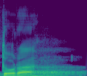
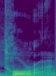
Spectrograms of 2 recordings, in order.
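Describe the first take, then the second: First: The word is pronounced with Spanish sounds. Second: The word is pronounced with English sounds. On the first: "in Spanish is Torah" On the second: "in English, I believe the right pronunciation is Torah"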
